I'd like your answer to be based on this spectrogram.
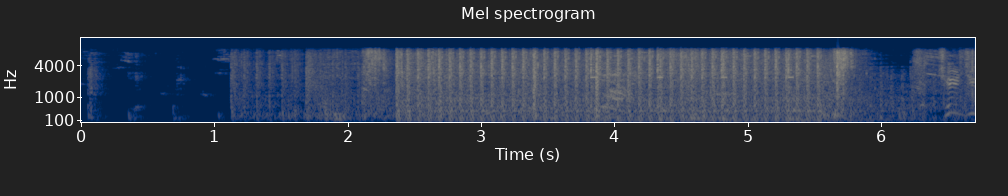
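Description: Call of Duty multiplayer match with sustained automatic gunfire: a few scattered shots, then a long dense rattling burst from close range, loud and continuous until it breaks off near the end.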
